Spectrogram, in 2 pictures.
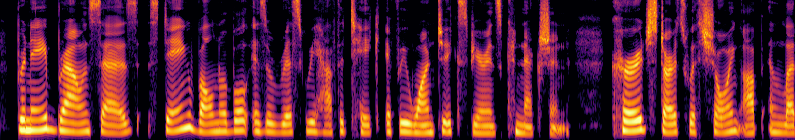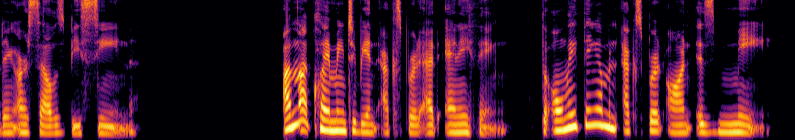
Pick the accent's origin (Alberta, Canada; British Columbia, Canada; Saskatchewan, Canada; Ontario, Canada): Alberta, Canada; Edmonton; I am Chinese Canadian, born in Edmonton, Alberta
